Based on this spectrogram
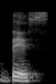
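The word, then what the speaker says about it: です: Esse u no final, a vogal u no final, você pode até cortar na hora de pronunciar para soar mais natural, tá?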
